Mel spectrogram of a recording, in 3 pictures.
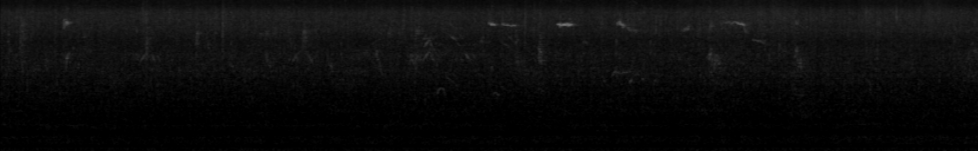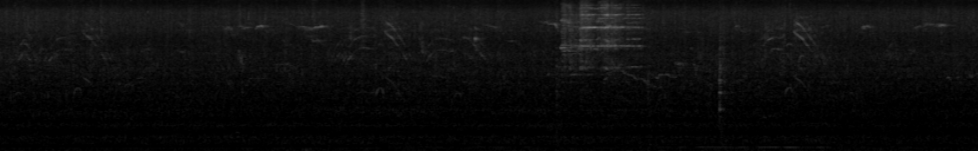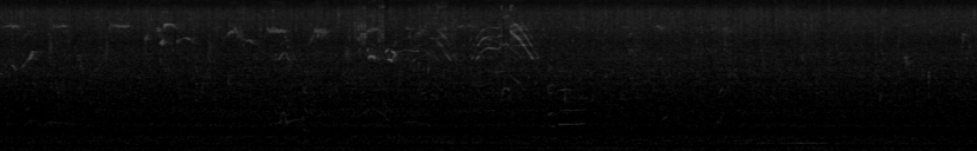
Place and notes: Ménagerie, le Zoo du Jardin des Plantes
